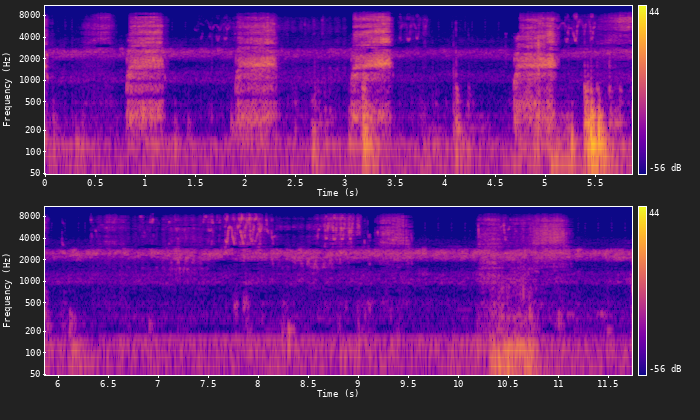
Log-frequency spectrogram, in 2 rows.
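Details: Evening food delivery at barn owl nest box C, 16 February 2024: a few scattered hissing screeches, one or two seconds apart, with dull thumps and shuffling in the box and a steady background hum.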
